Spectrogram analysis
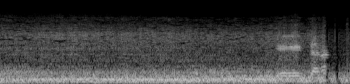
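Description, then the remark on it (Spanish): Helicopters fly at 1:58 in the morning while the Piura fort is under attack, droning in a loud, continuous low rumble with a choppy, pulsing texture, and a few brief higher whining tones rise over it near the end. “Se escuchan helicópteros, son las 1:58 de la mañana.”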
